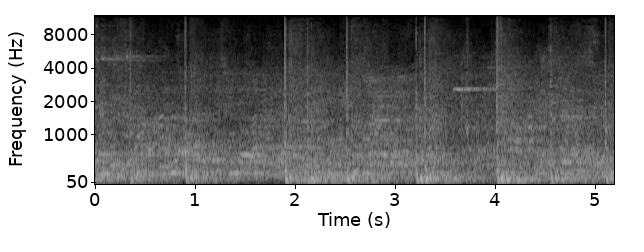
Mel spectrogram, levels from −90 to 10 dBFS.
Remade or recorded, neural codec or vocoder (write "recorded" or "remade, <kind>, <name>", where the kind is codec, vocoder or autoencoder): recorded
